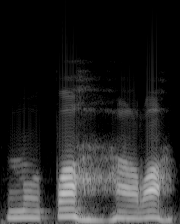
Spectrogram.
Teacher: طا بھی موٹا ہے اور اس کے بعد ہا پر شد ہے، تو دو دفعہ پڑھیں گے، پہلے طا سے ملائیں گے پھر زبر کے ساتھ پڑھیں گے.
